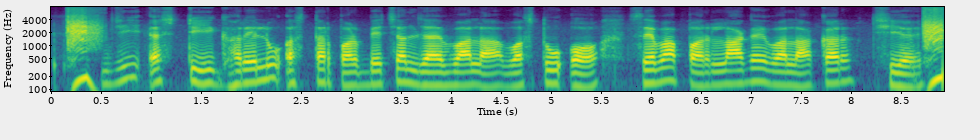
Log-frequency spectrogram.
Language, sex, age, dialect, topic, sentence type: Maithili, male, 18-24, Eastern / Thethi, banking, statement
